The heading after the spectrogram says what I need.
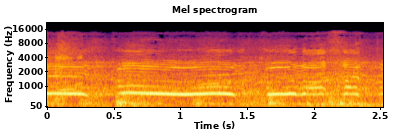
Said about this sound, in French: Ce soir encore à Tel Aviv, des centaines d'Israéliens manifestent pour demander la fin de la guerre à Gaza.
